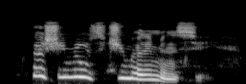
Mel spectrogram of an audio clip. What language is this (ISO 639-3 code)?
kab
